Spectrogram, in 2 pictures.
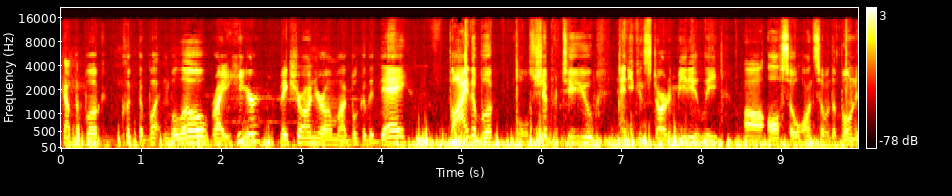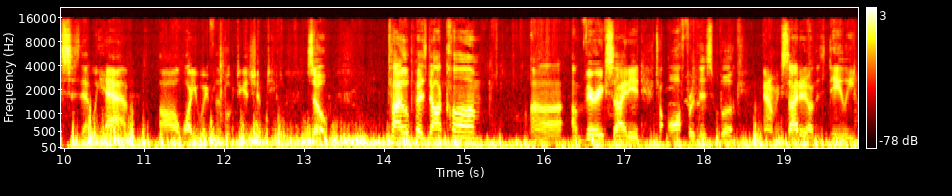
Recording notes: For Thanksgiving, I visited the Amish and …'s farm in Virginia and I read "Bounce" again on the airplane and recorded a video for you out in the snow by the chickens and pigs.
